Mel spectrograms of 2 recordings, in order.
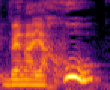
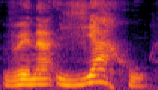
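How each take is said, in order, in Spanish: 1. El acento está en la sílaba hu. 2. El acento está en la sílaba ya. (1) "no se dice aquí Benayahu, no hay acento en la sílaba hu" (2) "la sílaba acentuada justamente es ya"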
